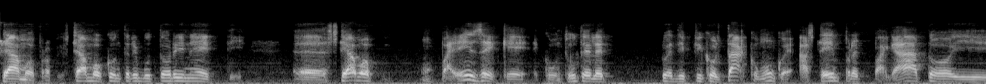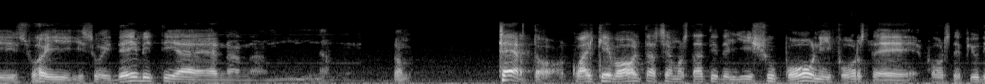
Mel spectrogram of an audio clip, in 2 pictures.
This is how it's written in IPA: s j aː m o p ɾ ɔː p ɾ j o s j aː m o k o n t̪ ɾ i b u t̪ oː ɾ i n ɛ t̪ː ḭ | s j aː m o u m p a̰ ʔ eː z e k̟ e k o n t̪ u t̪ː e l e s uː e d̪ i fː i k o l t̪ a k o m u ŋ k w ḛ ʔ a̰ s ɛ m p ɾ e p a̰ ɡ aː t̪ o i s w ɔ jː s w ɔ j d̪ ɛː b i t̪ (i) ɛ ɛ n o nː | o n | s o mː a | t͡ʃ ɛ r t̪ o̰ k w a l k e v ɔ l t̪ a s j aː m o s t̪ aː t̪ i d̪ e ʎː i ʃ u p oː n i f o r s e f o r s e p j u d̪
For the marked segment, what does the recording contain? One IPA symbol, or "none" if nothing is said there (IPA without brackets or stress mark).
i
